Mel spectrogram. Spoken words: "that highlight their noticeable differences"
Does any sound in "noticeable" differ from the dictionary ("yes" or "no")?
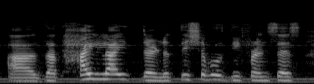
yes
